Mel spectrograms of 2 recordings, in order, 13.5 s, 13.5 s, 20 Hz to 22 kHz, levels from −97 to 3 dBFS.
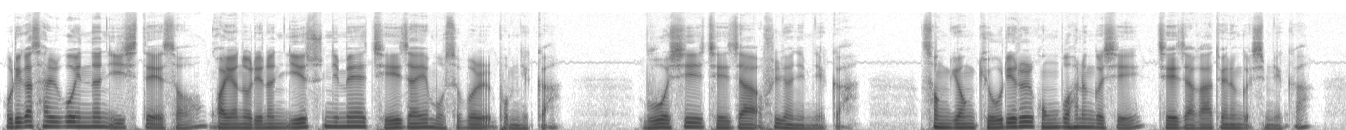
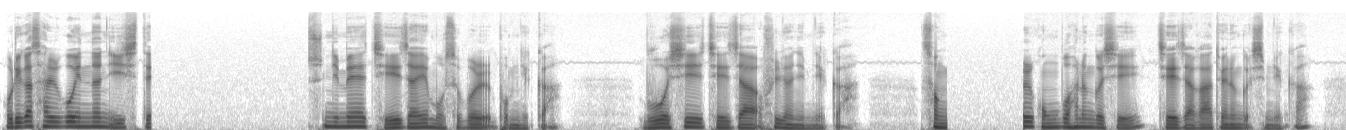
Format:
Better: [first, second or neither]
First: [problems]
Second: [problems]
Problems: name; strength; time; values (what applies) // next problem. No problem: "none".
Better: first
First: none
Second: audio cutting out; at 1.5 s for 1.5 s and at 9.5 s for 1 s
